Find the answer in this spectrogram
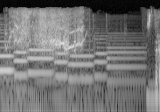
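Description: The closing bars of a TV programme's theme music: sustained melodic notes that fade out, with a high hissing swoosh over the first second.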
